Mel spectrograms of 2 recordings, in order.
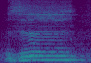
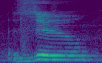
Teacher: Sixth fricative sound is z, which is a consonant that is voice continuous or voice cognate. The sound z is made with the tongue behind the teeth.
